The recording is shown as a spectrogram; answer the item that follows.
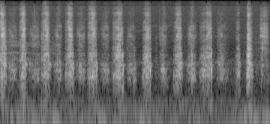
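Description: A new knife scraping across a wooden surface, a steady series of rhythmic rasping strokes, about four per second, close and even in loudness, with no voices.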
